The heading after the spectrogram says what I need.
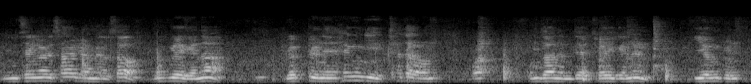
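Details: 59-year-old Korean man with facial, voice and oromandibular dystonia (mouth, tongue, jaw) since May of the previous year, with jaw deviation, headache and facial pain, rereading a passage after speech stopped mid-reading; oromandibular and voice dystonia.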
